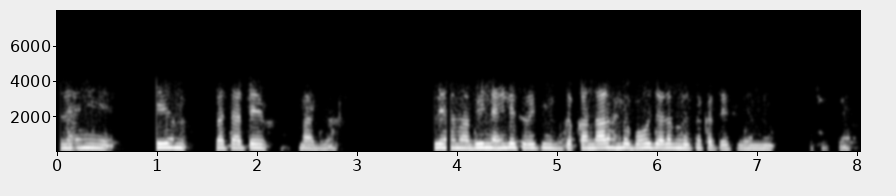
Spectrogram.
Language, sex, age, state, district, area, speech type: Hindi, female, 18-30, Bihar, Muzaffarpur, rural, conversation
